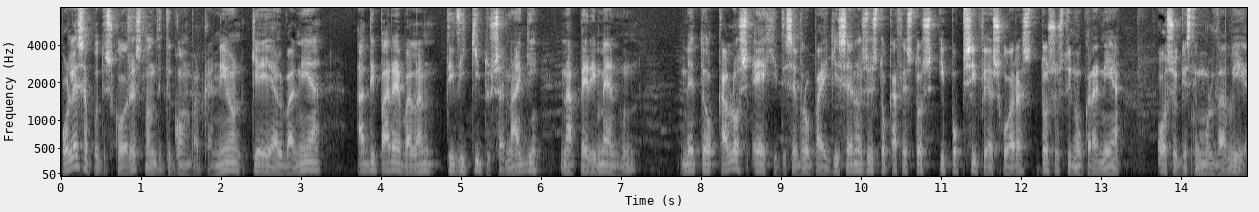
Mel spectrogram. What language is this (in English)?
Greek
